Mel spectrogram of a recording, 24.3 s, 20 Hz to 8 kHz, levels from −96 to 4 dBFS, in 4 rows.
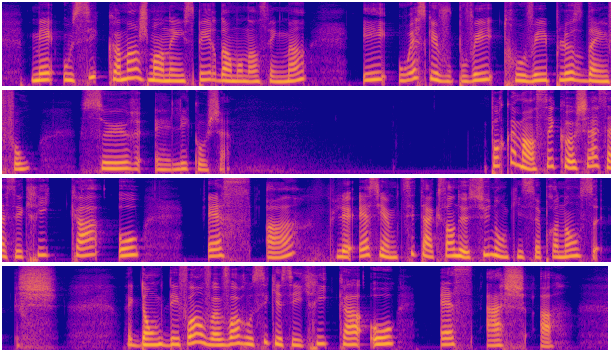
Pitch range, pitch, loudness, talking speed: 200-250 Hz, 220 Hz, -21 LUFS, 130 wpm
